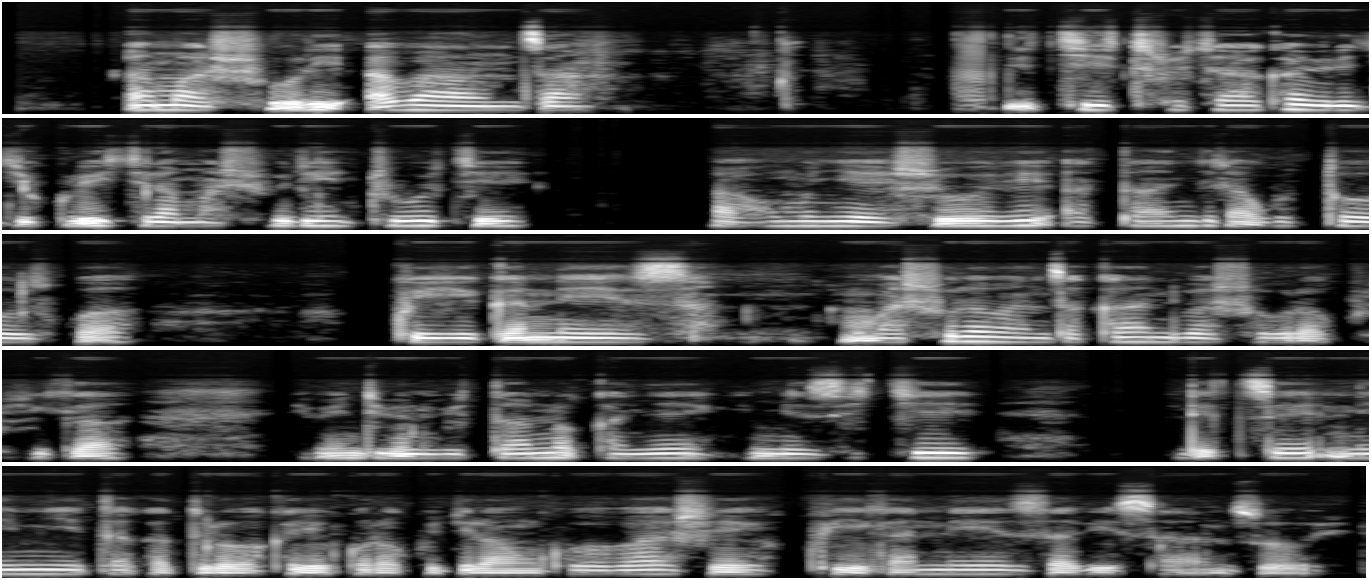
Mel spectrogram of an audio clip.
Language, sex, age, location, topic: Kinyarwanda, male, 25-35, Nyagatare, education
